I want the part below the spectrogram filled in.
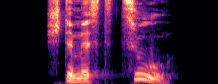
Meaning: second-person singular subjunctive I of zustimmen
- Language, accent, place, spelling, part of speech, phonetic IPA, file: German, Germany, Berlin, stimmest zu, verb, [ˌʃtɪməst ˈt͡suː], De-stimmest zu.ogg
